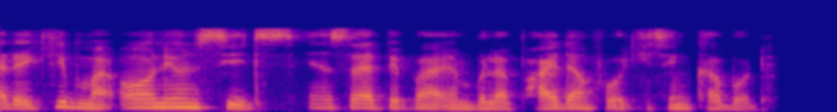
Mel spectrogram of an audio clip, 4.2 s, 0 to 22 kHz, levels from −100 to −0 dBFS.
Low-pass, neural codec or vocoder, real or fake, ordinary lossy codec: none; codec, 16 kHz, 2 kbps, X-Codec, WavLM features, trained on Multilingual LibriSpeech; fake; none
